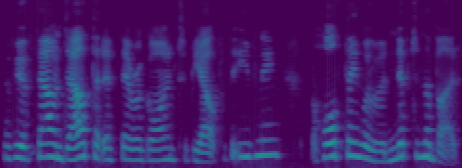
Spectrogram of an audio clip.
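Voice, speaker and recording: A woman voicing a mild, reasonable father bear from a children's storybook in a measured, explanatory way. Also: mid-range voice, muffled recording, close to an everyday voice. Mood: reasoning.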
